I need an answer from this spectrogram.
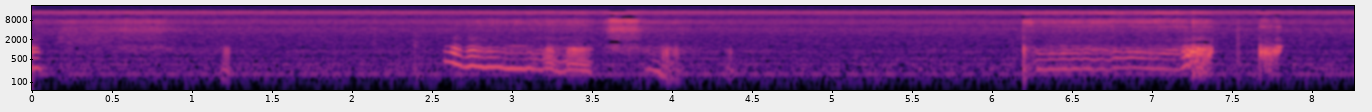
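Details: An elderly Chihuahua snores in her sleep with squeaky, whistling breaths that waver and slide downward in pitch; her eye movements suggest an active dream.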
